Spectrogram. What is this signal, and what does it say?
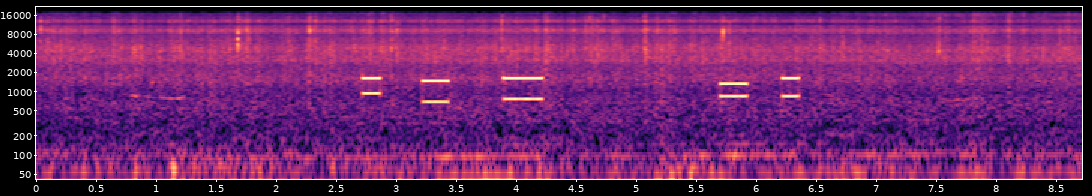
DTMF, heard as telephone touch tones, dialled by hand, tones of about 250 ms, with the noise of a park. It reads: D3B 8C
